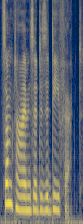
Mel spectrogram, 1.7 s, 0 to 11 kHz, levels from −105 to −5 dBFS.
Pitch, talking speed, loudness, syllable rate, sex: 215 Hz, 180 wpm, -18 LUFS, 5.7 syllables/s, female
